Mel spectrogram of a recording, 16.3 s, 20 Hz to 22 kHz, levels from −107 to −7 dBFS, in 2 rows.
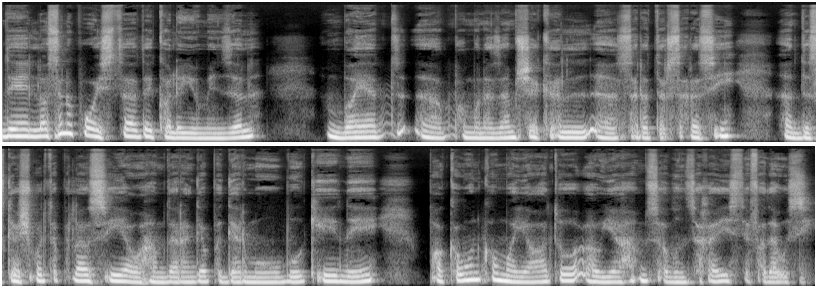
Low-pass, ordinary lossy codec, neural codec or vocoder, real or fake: none; none; none; real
